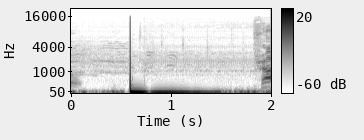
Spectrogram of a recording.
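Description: A single sharp, loud knock of a cricket ball striking the batsman's pad on a delivery given out LBW, followed by a low rumble.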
